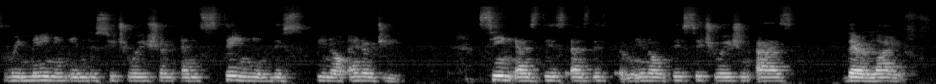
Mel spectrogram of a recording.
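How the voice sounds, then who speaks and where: A woman giving a rambling spiritual tarot reading, hoarse and losing her voice, piling up words in long lists. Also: fairly low pitch, dark tone, reverberant, poor audio. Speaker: tarot reader.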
